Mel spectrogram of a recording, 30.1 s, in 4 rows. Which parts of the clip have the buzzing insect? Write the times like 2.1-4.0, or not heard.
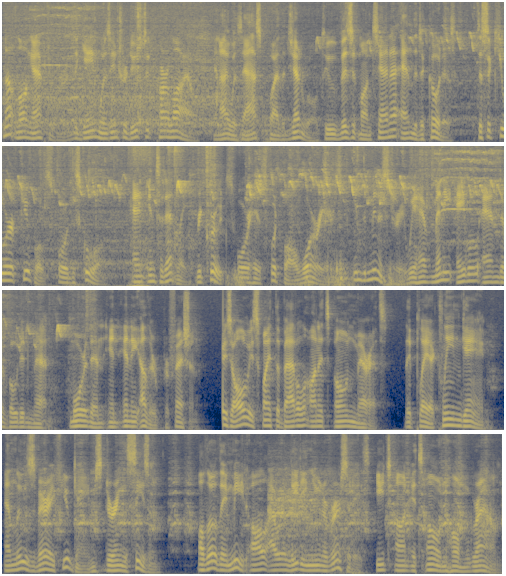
0.0-13.7.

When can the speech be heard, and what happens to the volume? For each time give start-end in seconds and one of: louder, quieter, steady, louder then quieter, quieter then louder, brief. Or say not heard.
0.0-30.0 steady.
